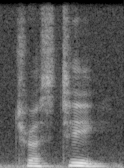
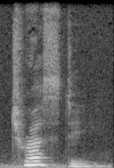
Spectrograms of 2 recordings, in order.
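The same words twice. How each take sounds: First: The stress is on the second syllable. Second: The stress is on the first syllable. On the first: "The second words in the pairs have their stress on the second syllable" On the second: "The first words in the pairs have their stress on the first syllable"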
